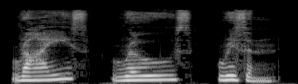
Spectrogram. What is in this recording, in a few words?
"rise", English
